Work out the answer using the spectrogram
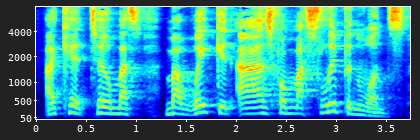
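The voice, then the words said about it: Bad put-on English accent. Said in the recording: “talking in a really, really crappy English accent ... it's not good. I don't think it's a very good accent.”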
